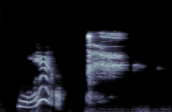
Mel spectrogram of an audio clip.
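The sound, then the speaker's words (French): A person imitates a cat's meow with a wavering voice whose pitch rises and falls, followed after a short gap by a brief, breathy vocal burst. “C'était moche. Il va falloir l'assumer, ce miaou là.”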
